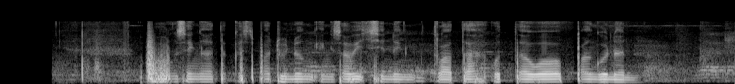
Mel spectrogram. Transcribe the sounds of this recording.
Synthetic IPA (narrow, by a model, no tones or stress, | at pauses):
wɔɔŋsɪŋat̪əɡ̥əspad̪̥ṳnʊŋɪ̰ŋsawid̥ʒ̥i̤nɪŋt̪lɔt̪ahut̪ɔwɔpaŋɡonan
